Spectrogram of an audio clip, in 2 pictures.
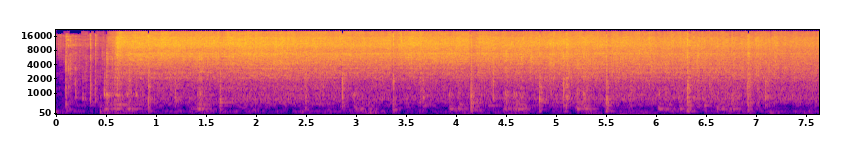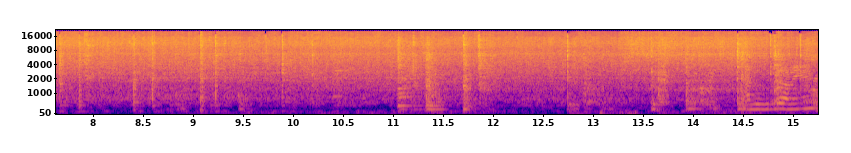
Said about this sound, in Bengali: আলুগুলো এখন দিয়ে দিচ্ছি।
